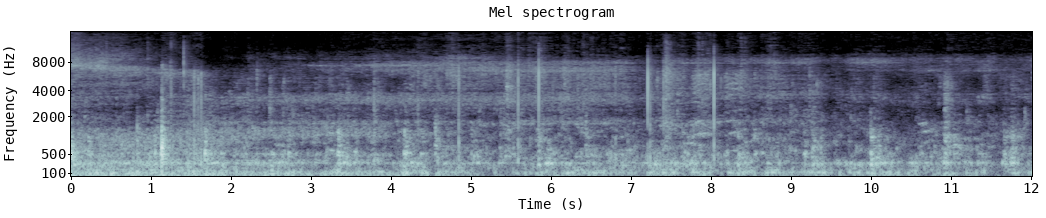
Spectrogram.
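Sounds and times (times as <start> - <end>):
steady wash of noise: 0.0 - 7.3
scattered clicks and knocks: 3.3 - 12.0.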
